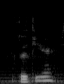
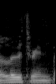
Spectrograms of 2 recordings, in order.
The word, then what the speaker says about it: luthier: He's a luthier. Luthier? Is that how you say it? – A Lutheran? – Nah, not a Lutheran, but a luthier.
